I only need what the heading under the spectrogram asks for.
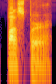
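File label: "busbar", American English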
